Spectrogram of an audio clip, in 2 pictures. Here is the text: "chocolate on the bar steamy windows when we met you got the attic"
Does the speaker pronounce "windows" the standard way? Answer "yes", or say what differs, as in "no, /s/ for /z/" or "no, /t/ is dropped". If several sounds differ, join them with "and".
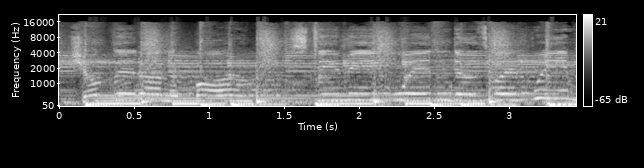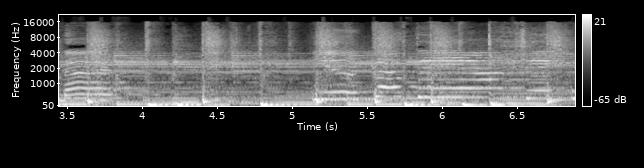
yes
